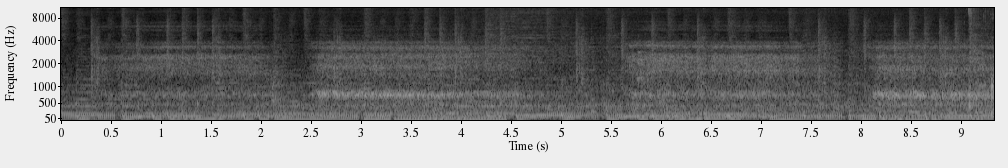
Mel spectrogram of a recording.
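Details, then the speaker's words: Imitation of laryngeal ("anxious") breathing, heard at the throat on inhalation, exhalation or both: rough, slightly hissing noisy breathing: audible laryngeal breathing. "Eh je ho počuť, je ho počuť, či už v nádychu alebo vo výdychu alebo v oboch. A znie asi takto, že"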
